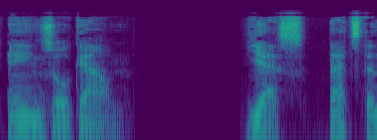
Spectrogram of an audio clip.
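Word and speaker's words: Ainz Ooal Gown: It's pronounced Ain Zulgaun."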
